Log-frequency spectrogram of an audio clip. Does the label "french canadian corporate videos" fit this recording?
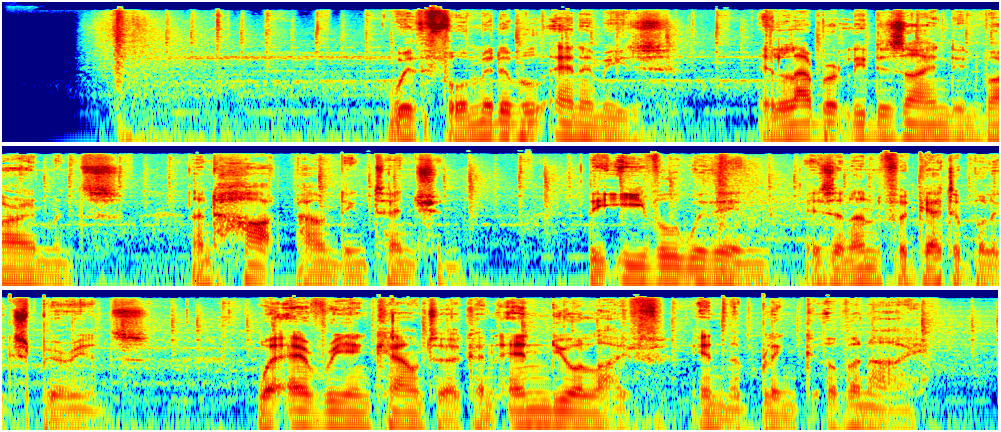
No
